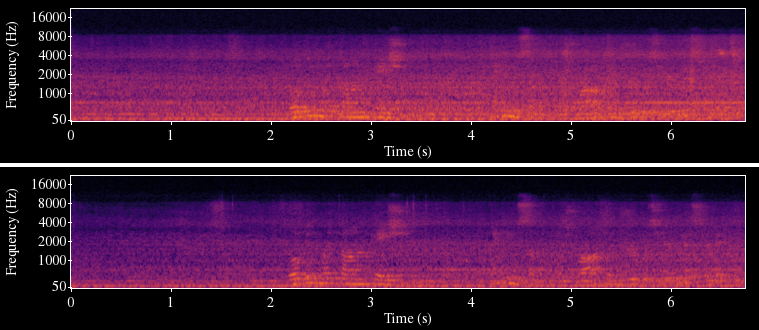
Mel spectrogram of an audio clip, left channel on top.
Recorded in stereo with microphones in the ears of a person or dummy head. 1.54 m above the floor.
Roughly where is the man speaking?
Right.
